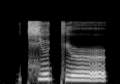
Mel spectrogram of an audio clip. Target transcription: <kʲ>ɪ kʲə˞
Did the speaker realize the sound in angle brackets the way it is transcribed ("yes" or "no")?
no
